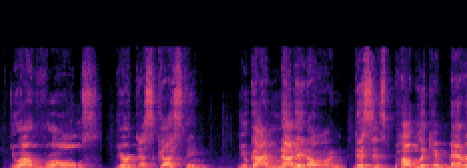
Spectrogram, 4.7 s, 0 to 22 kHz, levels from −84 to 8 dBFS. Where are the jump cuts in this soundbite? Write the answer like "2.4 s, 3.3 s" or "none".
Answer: 1.0 s, 3.4 s

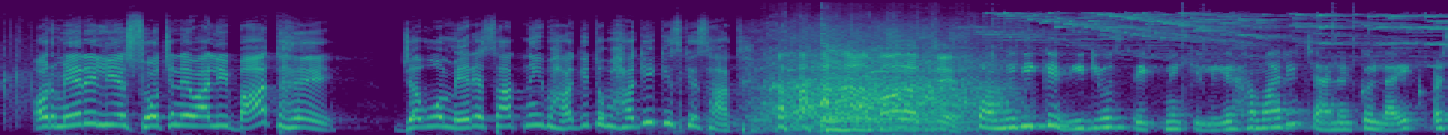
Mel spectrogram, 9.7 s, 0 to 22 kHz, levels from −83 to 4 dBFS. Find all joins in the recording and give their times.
6.4 s

